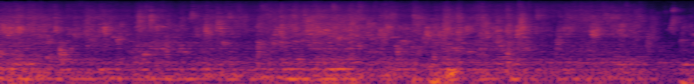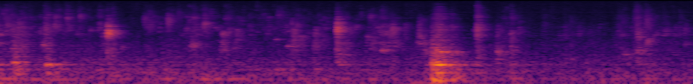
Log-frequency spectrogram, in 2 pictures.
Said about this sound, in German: wenn jemand in der Nachtschicht arbeitet und dann nach Hause kommt und sich um zwei in der Nacht duscht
